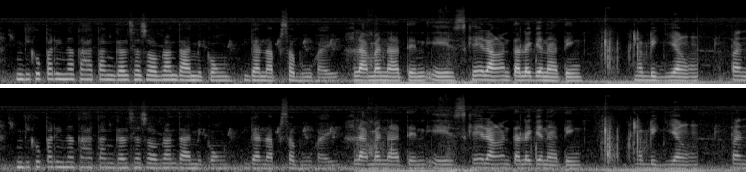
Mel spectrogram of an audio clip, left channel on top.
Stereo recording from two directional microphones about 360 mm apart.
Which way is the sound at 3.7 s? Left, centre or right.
Left.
